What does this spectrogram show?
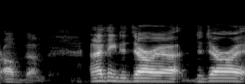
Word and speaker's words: Deidara: them, and I think Didara and Deidara, I think I'm calling him Deidara because I think that's how it's pronounced.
